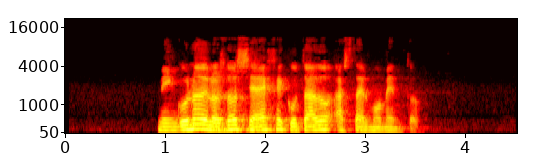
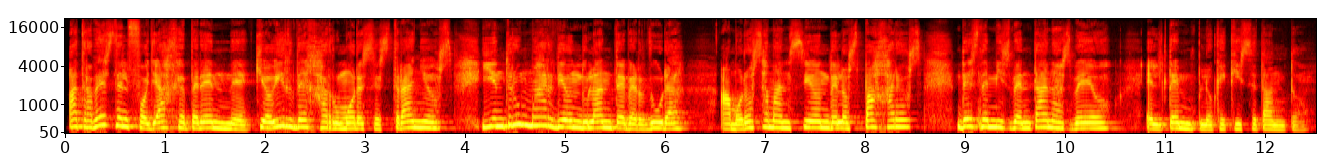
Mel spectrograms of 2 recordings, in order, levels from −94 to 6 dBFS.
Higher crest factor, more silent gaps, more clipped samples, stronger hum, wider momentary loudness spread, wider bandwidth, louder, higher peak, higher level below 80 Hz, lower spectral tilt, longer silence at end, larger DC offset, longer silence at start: about the same, 16 dB vs 18 dB; neither; neither; neither; first, 13 LU vs 7 LU; second, 9.2 kHz vs over 20 kHz; about the same, -17 LUFS vs -18 LUFS; about the same, -2 dBFS vs 0 dBFS; about the same, -58 dBFS vs -60 dBFS; first, -7 dB/octave vs -5.5 dB/octave; first, 1 s vs 0.1 s; neither; first, 0.95 s vs 0.05 s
